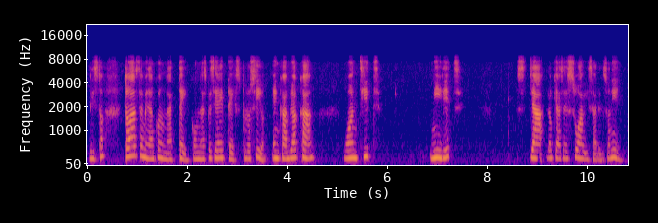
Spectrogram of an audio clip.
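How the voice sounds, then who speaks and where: Woman, English teacher, video-call class, patient and explanatory, mid-pitched voice. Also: fairly bright tone. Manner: patient, explanatory, modeling English words slowly.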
